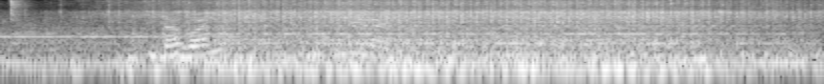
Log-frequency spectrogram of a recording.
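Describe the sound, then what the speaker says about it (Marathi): A sewing machine stitches a blouse, giving a steady, close mechanical whirr with a fast rhythmic hum that starts after a brief pause and runs evenly to the end. "तर इथे स्टिच करते"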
